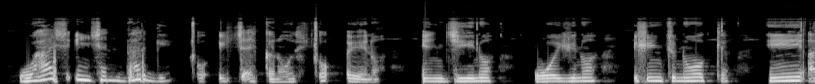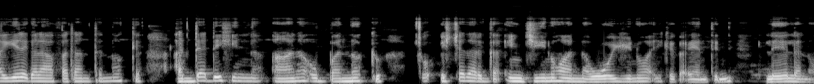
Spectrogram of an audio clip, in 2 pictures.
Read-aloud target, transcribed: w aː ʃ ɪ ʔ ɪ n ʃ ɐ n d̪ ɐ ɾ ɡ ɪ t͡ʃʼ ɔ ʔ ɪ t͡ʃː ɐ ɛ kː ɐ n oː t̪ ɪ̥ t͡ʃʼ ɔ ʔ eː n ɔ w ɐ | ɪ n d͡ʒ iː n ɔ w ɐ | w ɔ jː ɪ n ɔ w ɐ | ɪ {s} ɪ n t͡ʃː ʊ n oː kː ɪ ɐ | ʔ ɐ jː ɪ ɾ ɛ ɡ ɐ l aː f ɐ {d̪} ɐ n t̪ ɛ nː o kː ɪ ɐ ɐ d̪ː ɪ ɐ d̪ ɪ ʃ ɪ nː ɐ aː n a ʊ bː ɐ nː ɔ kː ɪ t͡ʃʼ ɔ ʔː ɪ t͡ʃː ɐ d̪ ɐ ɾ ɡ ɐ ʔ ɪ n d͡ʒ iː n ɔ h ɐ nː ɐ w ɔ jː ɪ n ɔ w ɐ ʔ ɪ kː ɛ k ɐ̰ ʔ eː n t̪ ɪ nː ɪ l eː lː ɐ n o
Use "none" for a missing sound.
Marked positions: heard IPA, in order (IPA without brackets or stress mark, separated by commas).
ʃ, t̪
